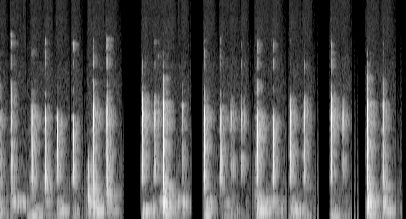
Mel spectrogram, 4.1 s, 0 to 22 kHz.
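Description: Fingertips of both hands type rapidly on a white, RGB-backlit compact mechanical keyboard with a hollow case and plastic keycaps, some of them translucent pink. About 23 quiet, bright, sharp key clicks come in an uneven run, each dying away almost at once.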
